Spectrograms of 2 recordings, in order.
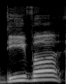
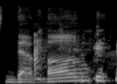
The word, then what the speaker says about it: Devuh: Well, you guys can primarily find me on YouTube on Hey Deva, H-E-Y space D-E-V-U-H. It's not Diva, it's Deva.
